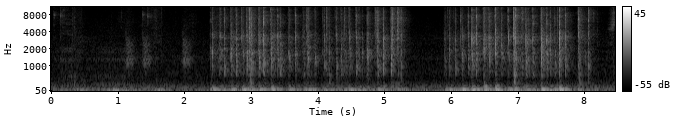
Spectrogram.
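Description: Rapid clattering keystrokes on a computer keyboard during a Roblox game session, coming in two dense bursts separated by a brief lull, close and fairly loud with no talk over it.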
